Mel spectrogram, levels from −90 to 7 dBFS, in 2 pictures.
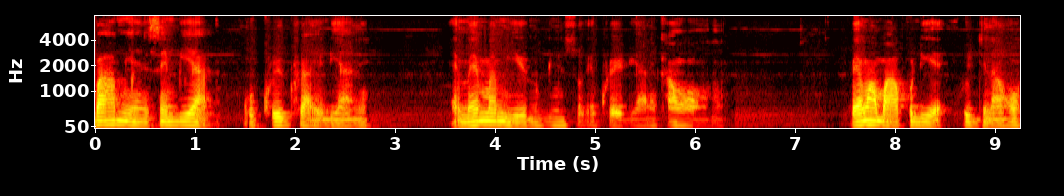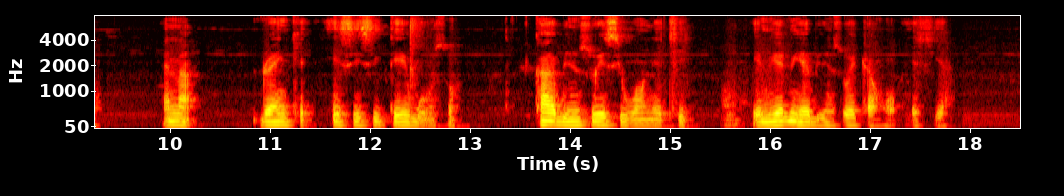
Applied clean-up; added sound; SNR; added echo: none; none; none; none.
